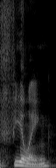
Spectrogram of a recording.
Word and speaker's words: feeling: Filling and feeling are pronounced slightly differently, okay? Oh, that meal was very filling. Now I'm feeling sick. Did you hear the difference there?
